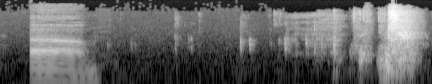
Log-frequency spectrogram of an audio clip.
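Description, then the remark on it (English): A loud sneeze with a rising voiced intake, followed by a few faint clicks and then a second, breathy, explosive burst near the end. “excuse me. Bless you.”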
